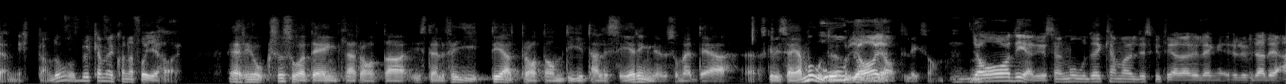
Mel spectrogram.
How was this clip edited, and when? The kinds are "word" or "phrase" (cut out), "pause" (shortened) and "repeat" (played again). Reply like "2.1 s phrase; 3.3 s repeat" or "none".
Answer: 3.5 s word; 8.4 s word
